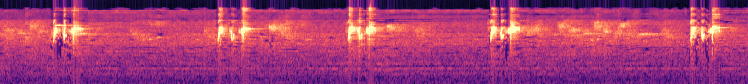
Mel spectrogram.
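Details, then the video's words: European goldfinch giving short, bright, tinkling twitters in quick bursts, repeated about every one and a half seconds over a quiet background; recording used for arousal and song training. "saka kuşu kızıştırma ve ötüş eğitimi"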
